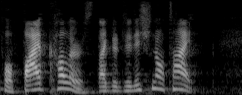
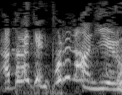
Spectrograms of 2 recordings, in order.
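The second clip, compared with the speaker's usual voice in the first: laughing protest; 9 semitones higher, 8 dB louder than usual. Retold or imitated. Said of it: "I'm like".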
